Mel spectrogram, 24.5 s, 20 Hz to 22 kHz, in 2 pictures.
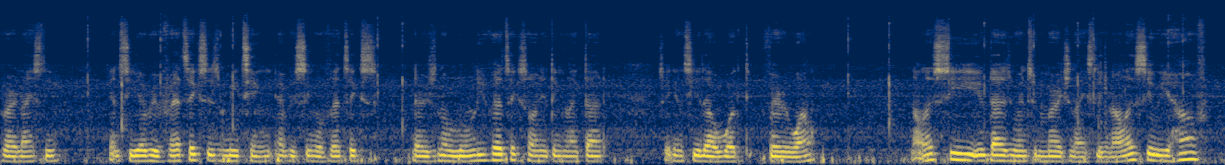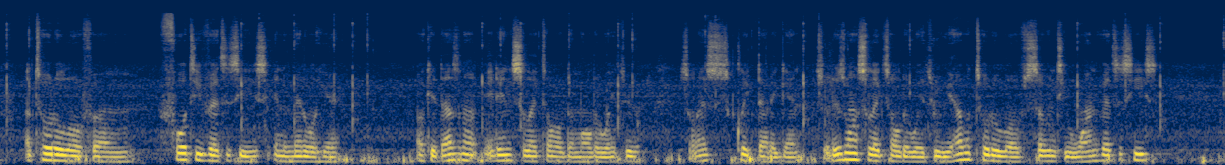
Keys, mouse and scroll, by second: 1.0-1.3 scroll up 1, 8.8 scroll down 2, 9.6 scroll up 2, 11.8 alt+right click, 12.3-19.4 middle drag, 14.5 scroll down 2, 16.4-17.2 scroll up 2, 18.1-18.5 scroll up 2, 18.8 z, 19.4 alt+right click, 19.9-20.4 scroll down 1, 20.4 middle click, 20.6 z, 20.8 scroll down 1, 21.0-23.6 middle drag, 23.6-24.0 scroll up 1, 24.0-24.5 middle drag.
